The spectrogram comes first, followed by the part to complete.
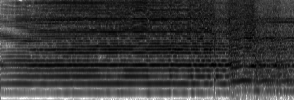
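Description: Male Quran reciter's voice holding one long, steady note in the Egyptian tajweed style, then moving to a slightly higher note about three and a half seconds in.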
